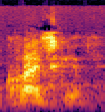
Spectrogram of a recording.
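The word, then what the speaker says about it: Cresgyth: instead as um well, I'll I'll spell it. C R E S G Y T H. Kresith. What's that, Local? Well, that's his phonetic interpretation of the name the people here use.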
